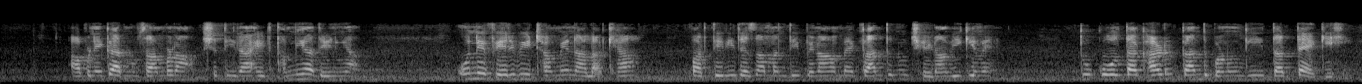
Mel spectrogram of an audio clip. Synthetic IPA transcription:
aːpɳeːkəɾnũːsaːmbɳãːʃət̪iːɾãːɦɪʈt̪ʰəmijãːd̪eːɽ̃ɪjãː | oːnẽːpʰɪɾʋiːʈʰəmẽːnaːlaːkʰːjaː | pəɾt̪eːɾiːd̪əsãːmənd̪iːbɪnãːmɛ̃ːkənd̪nũːt͡ʃʰeːɽãːʋiːkɪʋẽː | t̪uːkoːlt̪ãːkʰəɽkənd̪bəɳũːɡiːt̪ãːt̪ɛːkeːɦiː

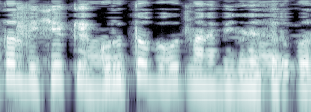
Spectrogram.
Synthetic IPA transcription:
t̪ɔɾbixekːeɡuɾut̪ːɔboɦut̪manebid͡ʑneseɾupɔ

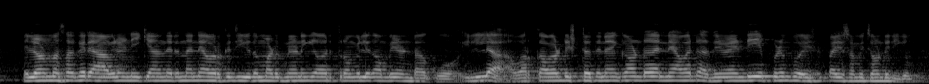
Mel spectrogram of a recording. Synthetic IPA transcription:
elːoːmɐsokːeɾaːʋileɳikʲːaːnnɐɾunt̪ɐnːe̞ɐʋɐrkɨd͡ʑiːʋiðɐmːɐɽukːinaːɳe̞ŋɡilɐʋɐɾt̪romːilkɐmbɐniuɳɖaːkːuʋoːilːɐɐ̰ʋɐrkɐʋɐɾuɽeiʂʈɐt̪ːinokːeoɳɖɨt̪ɐnːe̞ɐʋɐɾɐðinʋe̞ːɳɖiepːoɻumpopɐɾiʂrɐmit͡ɕːukoɳɖiɾikʲːum

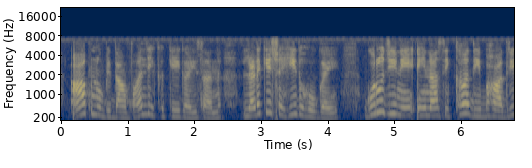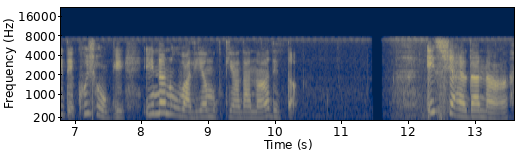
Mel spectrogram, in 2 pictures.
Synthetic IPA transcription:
aːpnũːbɪd̪aːʋãːlɪkʰkːeːɡəeːsənləɽkeːʃəɦiːd̪ɦoːɡəeːɡʊɾuːd͡ʒiːneːʔɪnãːsɪkʰːãːd̪iːbəɦaːd̪ɾiːt̪eːkʰʊʃɦoːkeːɪnãːnũːʋaːlijãːmʊkt̪ɪjãːd̪aːnãːd̪ɪt̪ːa̰ː | ɪsʃəɦəɾd̪aːnãː

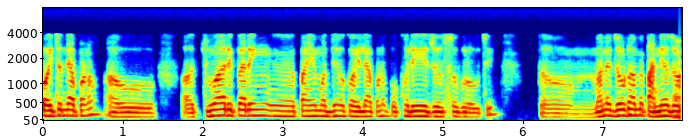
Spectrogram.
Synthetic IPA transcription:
kɔɦit͡ʃʰɔnt̪iapɔɽ̃ɔa̰w | t͡ʃuwãɾipaɾiŋpaĩmɔd̪ʱjɔkɔɦileapɔɽ̃ɔpokʰɔɾid͡ʒosɔɡuɾɔwt͡ʃʰi | t̪ɔmaned͡ʒowʈʰaːmepanijɔd͡ʒɔ

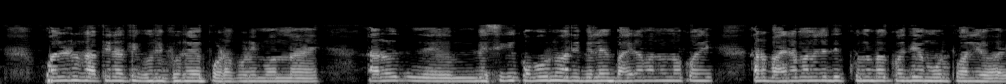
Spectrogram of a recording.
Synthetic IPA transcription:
waleʈɔɾat̪iɾat̪iɡʱuɾibʱuɾepɔɽapɔɽimɔnːaeaɾu | besikekɔbɔnuat̪ibelebaɦiɾamanɔnɔkɔiaɾubaɦiɾamanɔd͡ʒɔd̪ikunɔbakɔɦid̪iamuɾpaliɦɔe

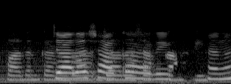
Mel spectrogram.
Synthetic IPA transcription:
zjaːd̪aːʃaːkɦaːd̪iːɦɛna

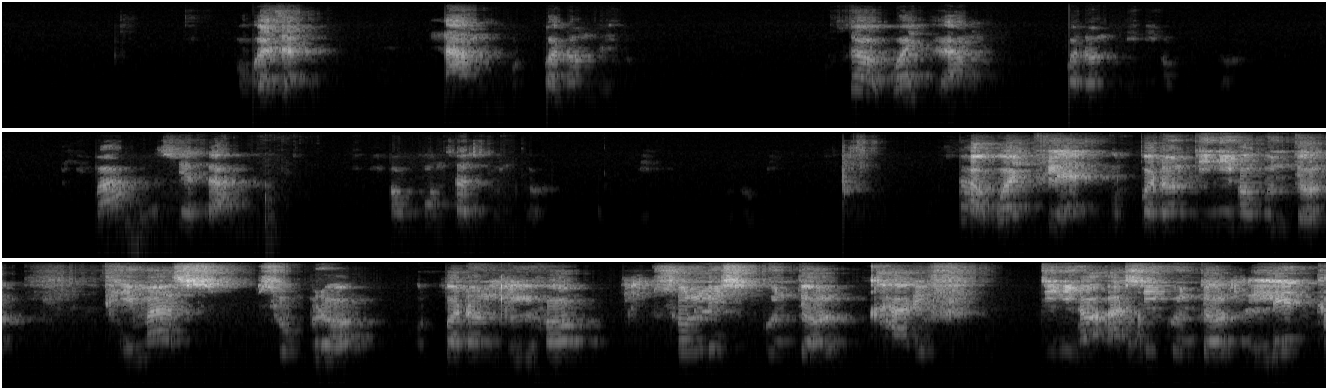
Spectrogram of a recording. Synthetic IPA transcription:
uɡaza̰ | namut̚padɔndinɔ | usawajt̚ɾa̰m | ut̚padɔntiniɦɔkuntɔ | bʱimasɛta̰ | tiniɦɔpɔnsatkuntʰɔ | iniɔ | uɾubi | ɔsawajt̚pʰlɛnut̚padɔntiniɦɔkuntɔlbʱimassubɹɔ | ut̚padɔndujɦɔksolːiskuntɔlkʰaɾif | tiniɦɔʔasikuntɔllɛk

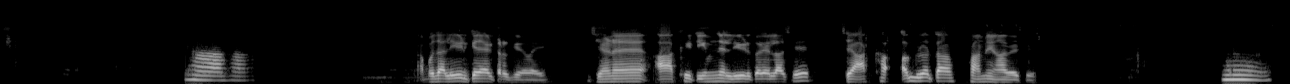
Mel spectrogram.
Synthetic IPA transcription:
ɦaɦa | a̰bəd̪ʱaliɽkeɾek̚ʈəɾkɛʋaj | d͡ʒeɽ̃ea̰kʰiʈimneliɽkəɾelat͡ʃʰe | d͡ʒeakʰaəɡɾət̪ast̪ʰaneaʋet͡ʃʰe | ɦ

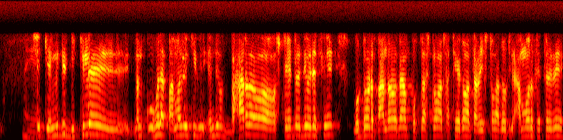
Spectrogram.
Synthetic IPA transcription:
sekemid̪ibikilemanekowɦelapanɔbekʰid̪iʔemd̪ibbaɦaɾsʈeʈɾed̪ibad̪ekʰe | ɡoʈːɔɡɔɽepand̪ɔɽɔɡ̪ampɔt̪asʈɔŋɡasaʈʰiaʈɔŋɡat̪aɽisʈɔŋɡad̪oʈiʔa̰mɔɾɔkʰet̪ɾɔɾe

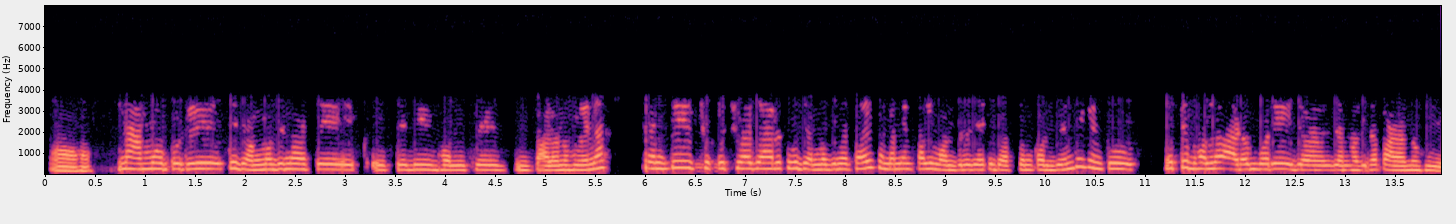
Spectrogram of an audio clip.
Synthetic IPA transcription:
ɔ̃ɦɔ̃ | naːmɔpɔkiɾet̪ed͡ʒɔnmɔd̪inɔet̪eket̪ebibʱɔlsepaɭɔnɔɦuena | sent̪it͡ʃʰoʈɔt͡ʃʰuwad͡ʒaaɾɔsebud͡ʒɔnmɔd̪inɔt̪ʰajsemanekalimɔnd̪iɾɔd͡ʒajt̪ed̪ɔɾsɔnkɔɾid͡ʒ̪ɔnt̪ikint̪u | et̪ebʱɔlɔaɽɔmbɔɾed͡ʒd͡ʒɔnmɔd̪inɔpaɭɔnɔɦue

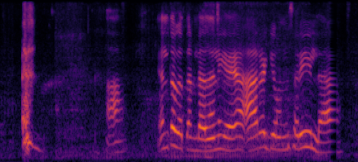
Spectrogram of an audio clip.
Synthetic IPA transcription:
ɦaː | ent̪ɐɡot̪ːɐɳʈɐnɐniɡe̞aːɾoːɡjɐond̪usɐɾiilːɐ

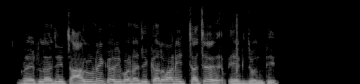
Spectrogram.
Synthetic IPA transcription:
ɦeʈleɦəd͡ʒit͡ʃalũnəikəɾipəɳɦəd͡ʒikəɾʋaniːtːʃʰat͡ʃʰeekd͡ʒunt̪ʰi

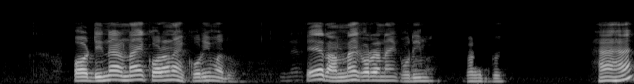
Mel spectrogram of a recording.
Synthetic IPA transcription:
ɔdinaɹnajkɔɹanajkoɹimaɹʊ | ɛɾanːajkɔɹanajkoɹim | ɡʱɔɹɔt̚ɡoj | hɛ̃ɦɛ̃

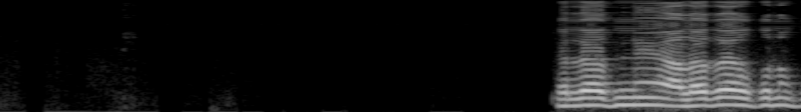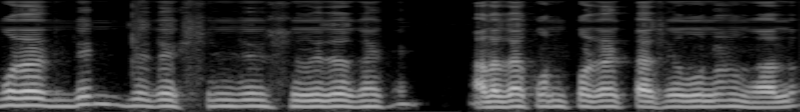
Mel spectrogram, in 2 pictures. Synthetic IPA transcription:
t̪aleapnialad̪akonop̬ɔɾakd̪ind͡ʑed̪ekʃind̪eʃubid̪ʱat̪ʰake | a̰lad̪akonopɔɾakkat͡ɕʰebolunbʱalo

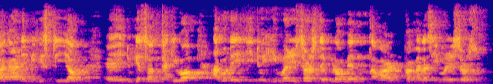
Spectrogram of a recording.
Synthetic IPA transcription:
akaɹɔnɛministɹiaʊ | edukesɔntʰakibɔa̰ɡotɛzituɦjumanɹisɔsdɛblɔpmɛnta̰maɹpʰamɛlashjumanɹisɔɹs

